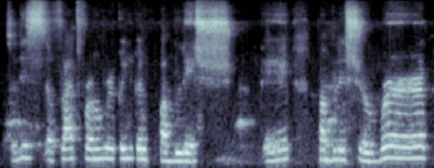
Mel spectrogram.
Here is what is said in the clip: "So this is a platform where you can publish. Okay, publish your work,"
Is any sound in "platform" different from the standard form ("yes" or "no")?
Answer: yes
